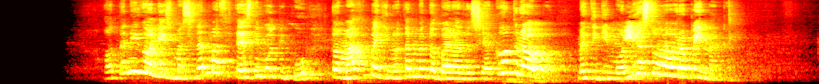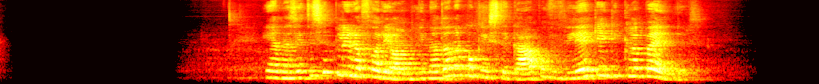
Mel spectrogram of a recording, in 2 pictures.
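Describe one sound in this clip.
A young girl speaks clearly and calmly, close by.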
